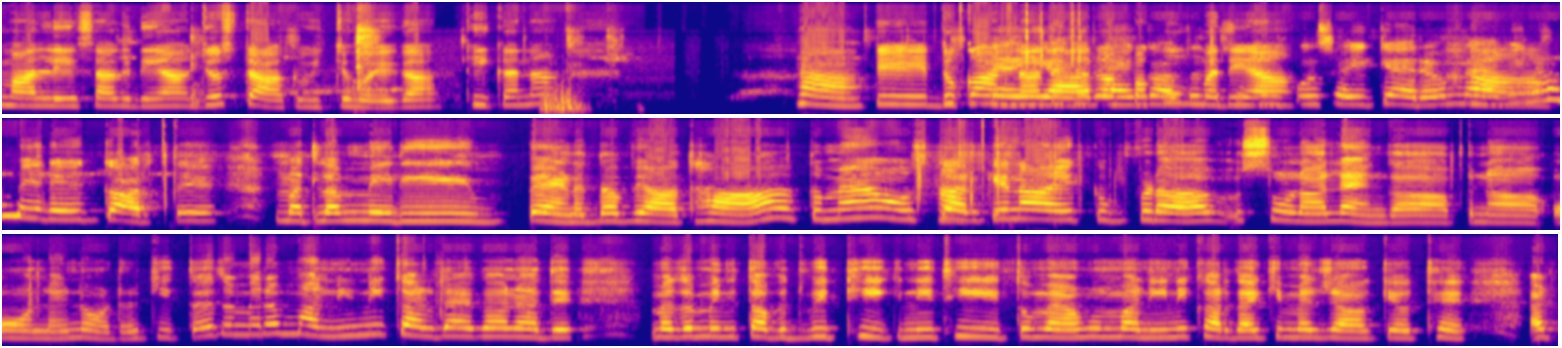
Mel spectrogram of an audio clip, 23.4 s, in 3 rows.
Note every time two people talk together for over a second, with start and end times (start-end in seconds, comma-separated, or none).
4.9-6.5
